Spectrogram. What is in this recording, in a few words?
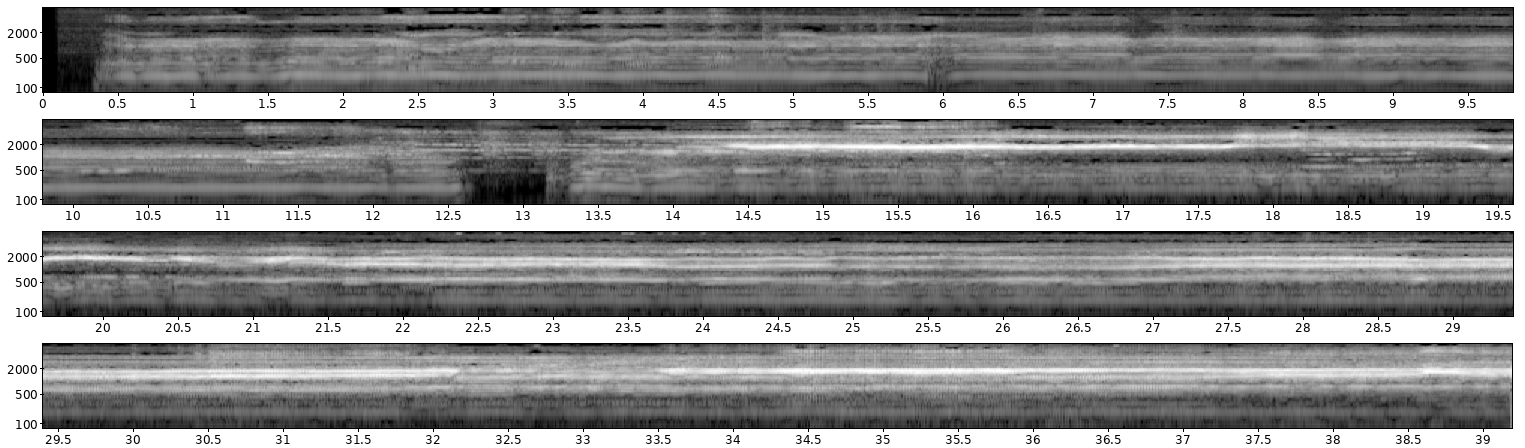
Sound Poetry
